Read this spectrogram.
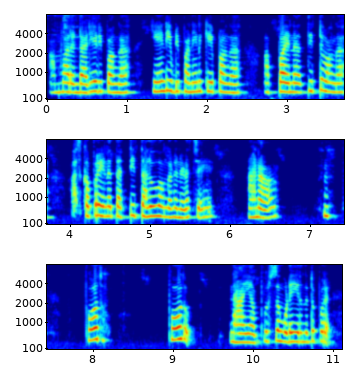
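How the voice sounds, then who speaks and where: A woman voicing a hurt young wife who speaks low and subdued about her family's rejection. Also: fairly even intonation, fairly quick, long pauses.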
